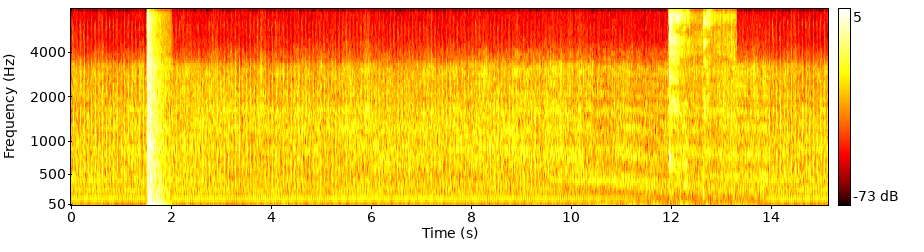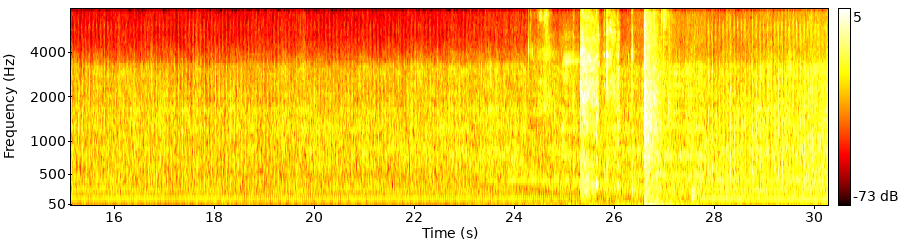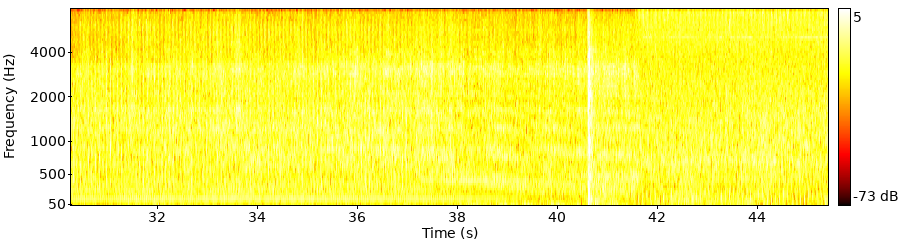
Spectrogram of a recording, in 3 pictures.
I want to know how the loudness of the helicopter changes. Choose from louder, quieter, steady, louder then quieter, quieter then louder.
louder.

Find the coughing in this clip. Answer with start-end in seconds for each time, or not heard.
11.9-13.3, 24.3-26.4.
